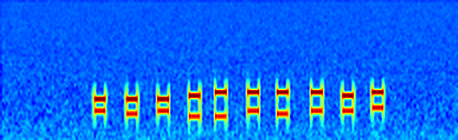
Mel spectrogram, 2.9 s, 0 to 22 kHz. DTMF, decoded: 747239698#

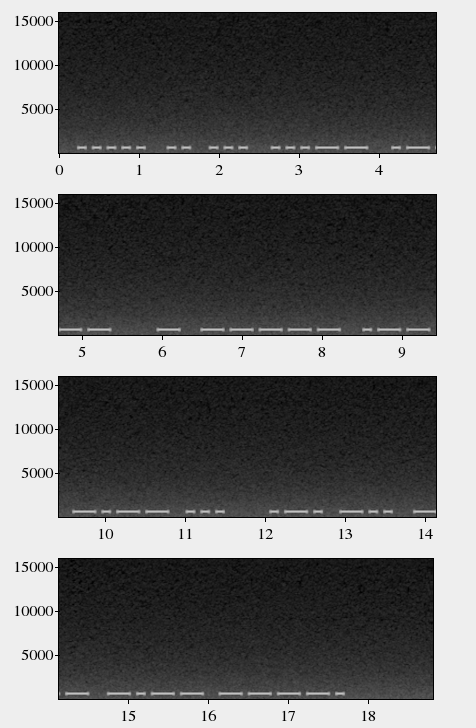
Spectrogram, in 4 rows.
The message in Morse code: 5IS3J T0WYS RDMY9

